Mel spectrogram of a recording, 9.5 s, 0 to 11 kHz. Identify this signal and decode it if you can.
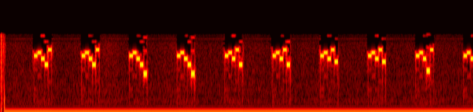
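Five-tone selective call (ZVEI), heard as quick runs of five tones, tones of about 70 ms. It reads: 89750 89750 89752 89752 89705 89705 89706 89706 89730
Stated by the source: ZVEI five-tone selective call 89463, received by SDR.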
